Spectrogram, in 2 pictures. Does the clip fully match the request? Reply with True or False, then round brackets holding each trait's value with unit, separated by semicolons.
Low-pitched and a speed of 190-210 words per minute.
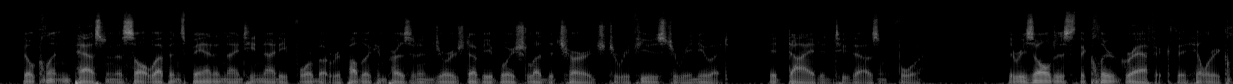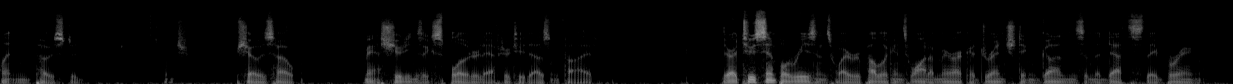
False (70 Hz; 150 wpm)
